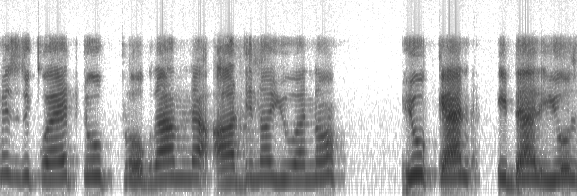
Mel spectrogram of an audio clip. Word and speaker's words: Arduino: You know that Arduino software IDE is required to It's Arduino. R is silent.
